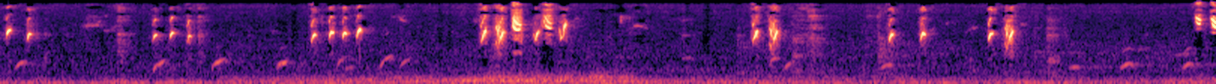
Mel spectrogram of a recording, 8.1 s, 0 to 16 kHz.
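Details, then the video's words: European goldfinch singing in 2022, a call-song meant to spur other birds: quick clusters of bright, high chirps and liquid twitters, with faint upslurred whistles in between and a low murmur near the middle. "Top chant d'appel chardonneret pour motiver vos oiseaux"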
